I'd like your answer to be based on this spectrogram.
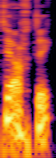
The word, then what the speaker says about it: Teartig: Ja, det Teartig. Ja. Ja, det artig og teater, sånn en blanding av dette.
